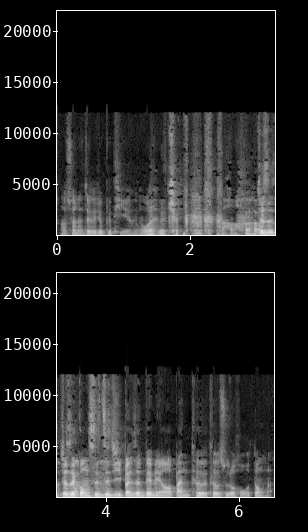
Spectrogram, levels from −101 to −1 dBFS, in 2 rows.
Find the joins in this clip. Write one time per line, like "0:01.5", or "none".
0:01.2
